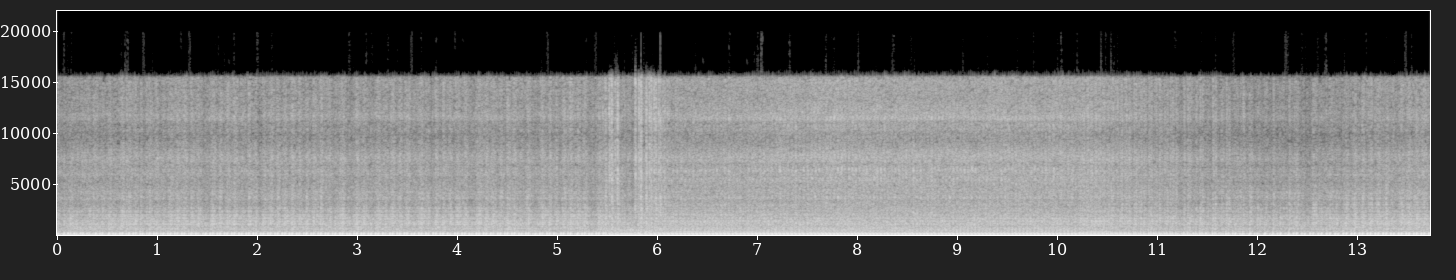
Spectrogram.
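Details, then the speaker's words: Mower engine after refitting the valve spring, retainer and keepers and adjusting loose valves; smooth even running with a clean rev change midway, no tapping or missing; seems smoother than it has ever run. "I don't know how it's translating on the camera, but that seems like it's even smoother than it's ever run."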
